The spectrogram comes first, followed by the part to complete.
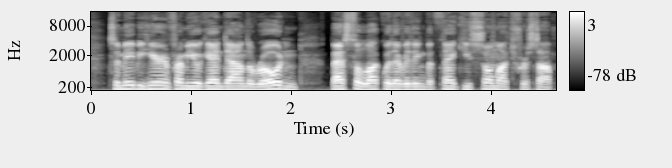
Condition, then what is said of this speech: No condition.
